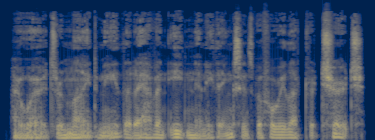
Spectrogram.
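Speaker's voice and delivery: plain reading voice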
